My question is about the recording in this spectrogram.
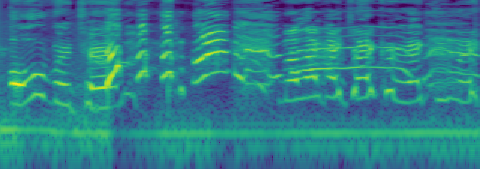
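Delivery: high, breaking into real laughter; can't get through it without laughing; laughing while telling. Real, not acted. Telling friend about the crash, real laughter.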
